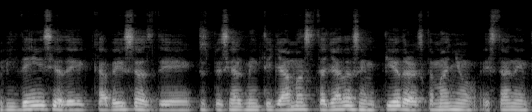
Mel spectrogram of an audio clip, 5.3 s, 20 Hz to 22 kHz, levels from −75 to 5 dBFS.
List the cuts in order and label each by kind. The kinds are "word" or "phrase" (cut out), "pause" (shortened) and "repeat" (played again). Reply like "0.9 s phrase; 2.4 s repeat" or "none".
2.0 s word; 4.3 s word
